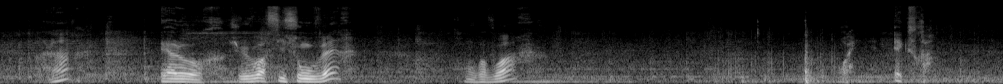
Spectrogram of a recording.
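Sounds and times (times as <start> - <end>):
low hall hum: 0.0 - 10.0.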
